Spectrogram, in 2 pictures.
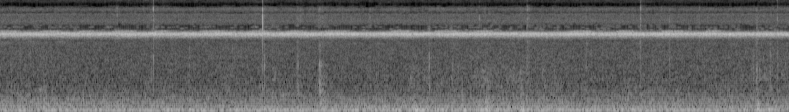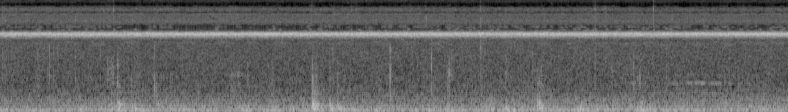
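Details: Unbroken, shrill ringing of bell crickets runs through the whole stretch while a bonfire crackles with scattered sharp snaps and a low murmur underneath.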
